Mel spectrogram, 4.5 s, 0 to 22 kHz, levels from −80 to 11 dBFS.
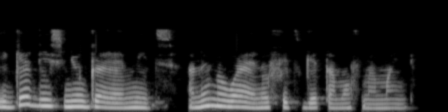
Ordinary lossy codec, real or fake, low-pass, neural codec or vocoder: none; real; 7.2 kHz; none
